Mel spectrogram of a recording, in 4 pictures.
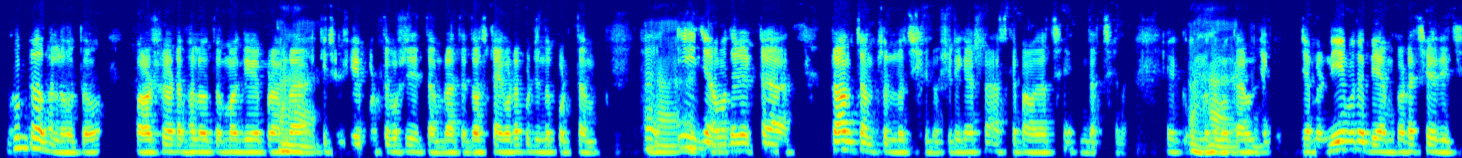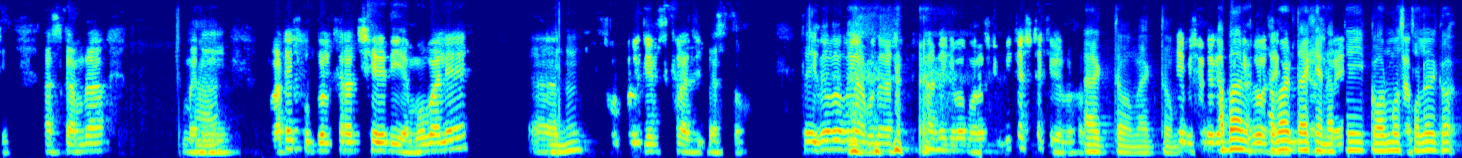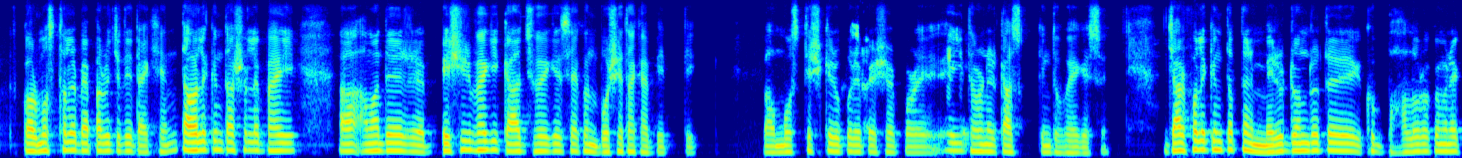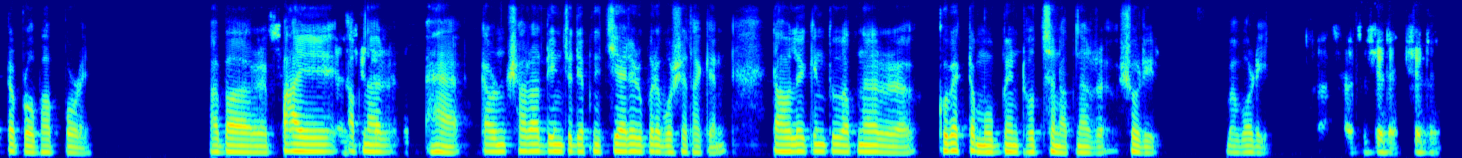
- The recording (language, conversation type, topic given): Bengali, unstructured, আপনি কেন মনে করেন নিয়মিত ব্যায়াম করা গুরুত্বপূর্ণ?
- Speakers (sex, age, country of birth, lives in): male, 20-24, Bangladesh, Bangladesh; male, 35-39, Bangladesh, Bangladesh
- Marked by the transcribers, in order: static; distorted speech; other background noise; mechanical hum; chuckle; "মেরুদণ্ডতে" said as "মেরুডন্ডটে"; tapping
